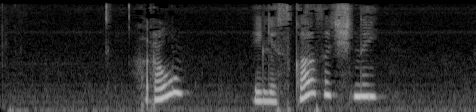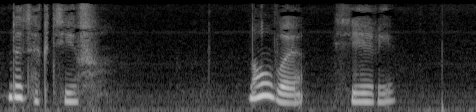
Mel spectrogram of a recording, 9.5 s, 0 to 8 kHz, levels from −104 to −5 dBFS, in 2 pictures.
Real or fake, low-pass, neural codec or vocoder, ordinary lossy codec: fake; 7.2 kHz; vocoder, 22.05 kHz, 80 mel bands, WaveNeXt; MP3, 32 kbps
